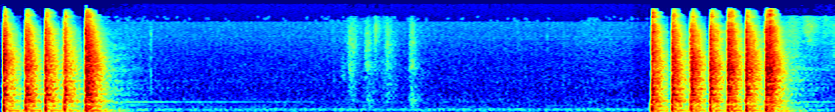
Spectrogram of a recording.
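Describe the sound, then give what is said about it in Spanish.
A quick run of five sharp knocks on the door of a parked car with its curtains closed, then several seconds of quiet, then another loud burst of about six rapid knocks. Clear, with no voices. “Y golpea al argentino así, en la puerta del automóvil.”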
